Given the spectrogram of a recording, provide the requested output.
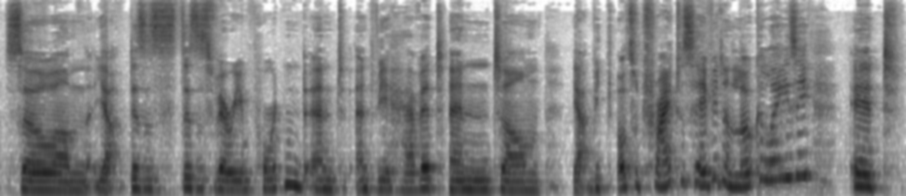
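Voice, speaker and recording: A woman's voice: lowish voice, lively intonation, unhurried. A woman who speaks English as a non-native language, answering conversationally as a company executive in a podcast interview. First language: not English.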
